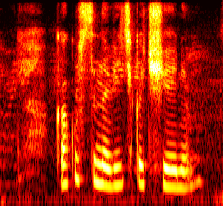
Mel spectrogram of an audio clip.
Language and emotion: Russian, neutral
